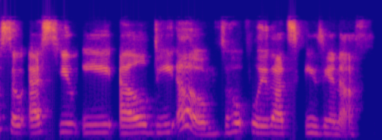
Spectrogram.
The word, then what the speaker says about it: Sueldo: So is spelled like North and South. And then my last name is Sueldo. So Sueldo.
